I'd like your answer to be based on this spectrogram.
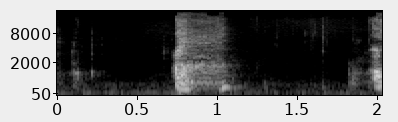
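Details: Person chugging sparkling water while trying not to burp: a single harsh cough-like burst followed by a throaty rumble, like a cough or throat clearing; cough.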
